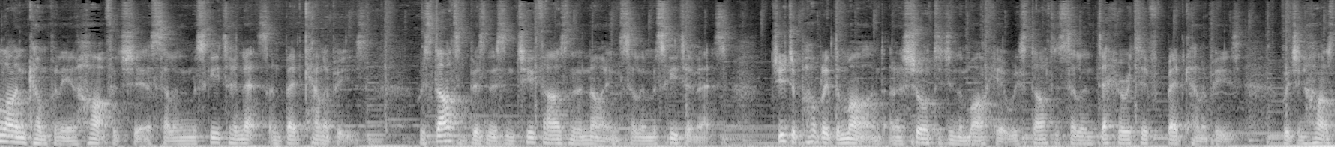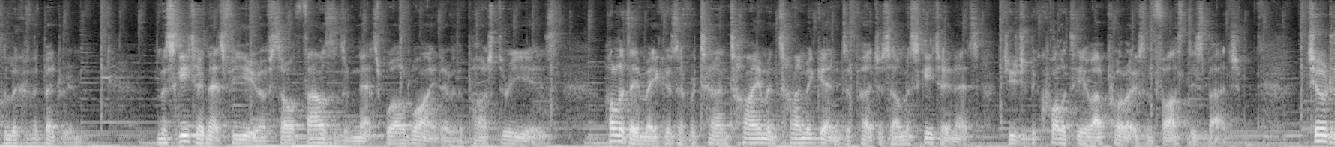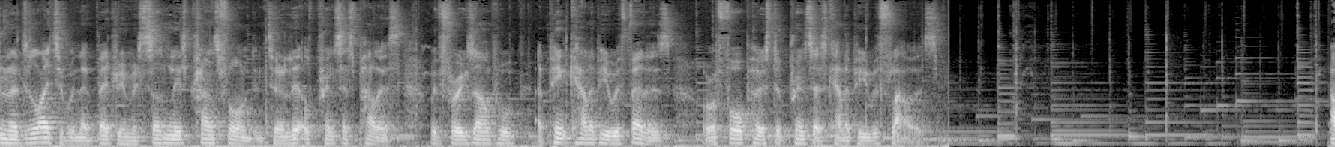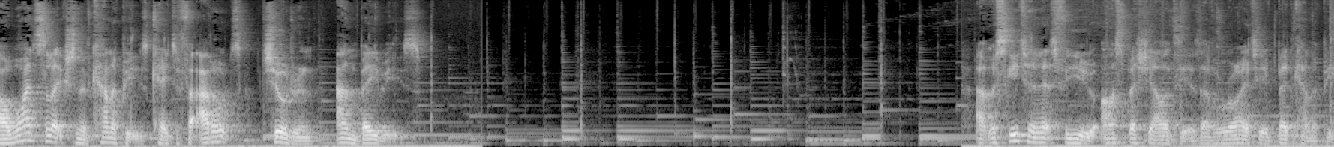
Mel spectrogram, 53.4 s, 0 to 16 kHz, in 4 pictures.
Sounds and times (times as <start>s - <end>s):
Speech: 0.0s - 14.2s, 14.9s - 25.8s, 26.4s - 36.2s, 40.0s - 44.4s, 49.7s - 53.3s
Music: 0.0s - 53.3s.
